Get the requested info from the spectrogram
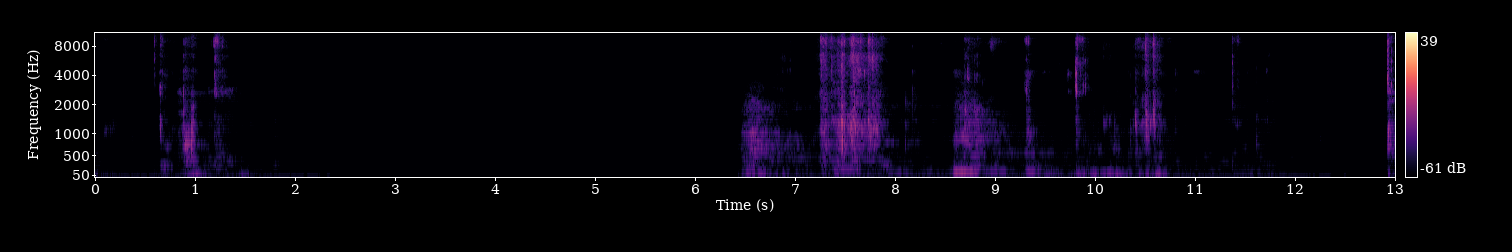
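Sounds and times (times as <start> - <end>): person chewing and crunching food: 9.3 - 11.8.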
